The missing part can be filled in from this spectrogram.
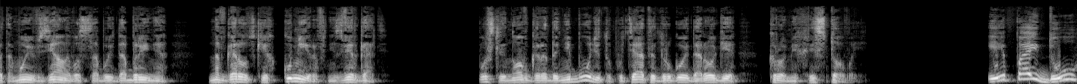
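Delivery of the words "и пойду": very high, ringing exclamation. Reading the bishop's reply about going himself; exclaimed. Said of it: "воскликнул епископ".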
